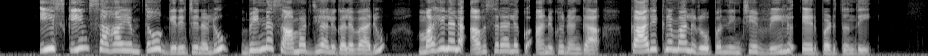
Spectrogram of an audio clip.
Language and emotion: Telugu, neutral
